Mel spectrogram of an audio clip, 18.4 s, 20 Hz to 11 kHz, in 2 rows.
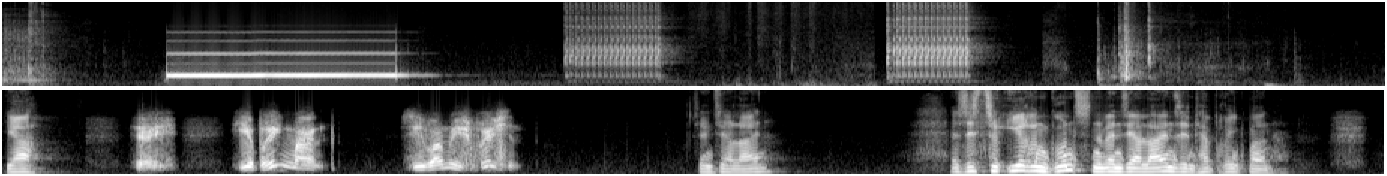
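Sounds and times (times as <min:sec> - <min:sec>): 
bell-like telephone ring: 0:01.1 - 0:02.9, 0:03.8 - 0:04.6, 0:05.9 - 0:06.6
speech: 0:09.3 - 0:09.5, 0:10.8 - 0:12.7, 0:13.8 - 0:14.4, 0:15.5 - 0:17.8.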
